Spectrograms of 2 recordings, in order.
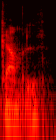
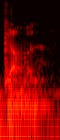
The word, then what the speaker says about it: gaml: So in Sinaitic, these would have been pronounced alp, bait, and gamel. But the signs were reinterpreted to stand not for the whole sound, but for the first sound.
